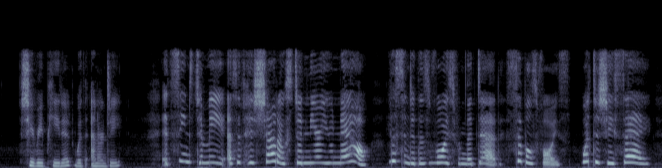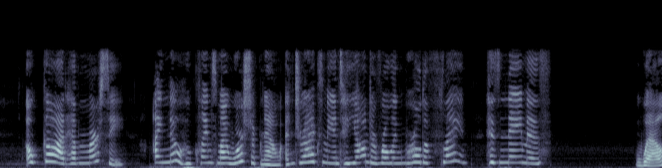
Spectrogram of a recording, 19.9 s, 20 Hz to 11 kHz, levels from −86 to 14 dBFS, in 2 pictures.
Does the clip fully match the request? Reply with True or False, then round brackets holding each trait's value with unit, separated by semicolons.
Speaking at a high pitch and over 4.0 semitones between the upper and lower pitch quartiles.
False (385 Hz; 3.3 semitones)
